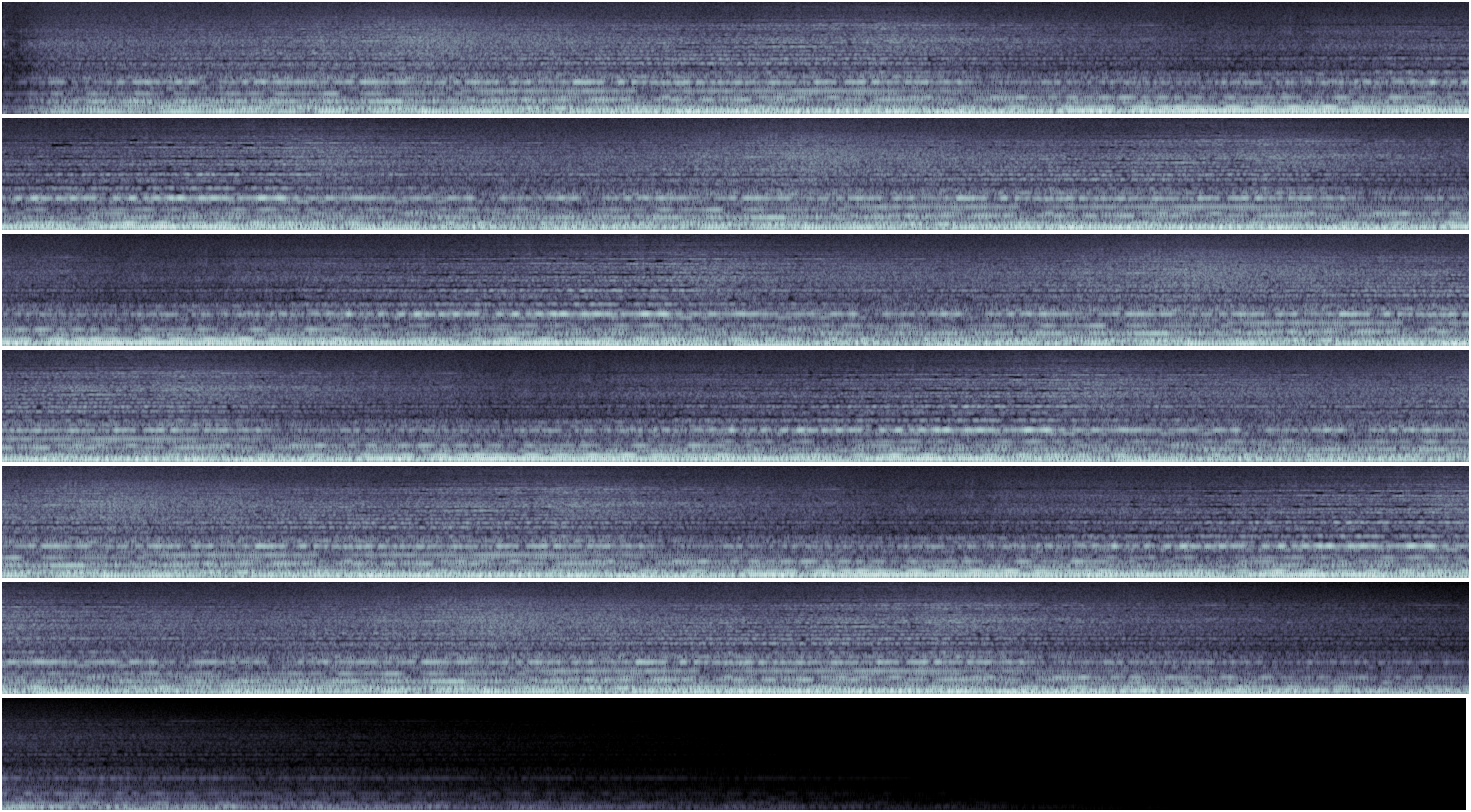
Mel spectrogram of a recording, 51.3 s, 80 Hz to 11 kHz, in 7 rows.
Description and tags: another drone
I recorded a bunch of guitar noodling to a Fostex X-26 four-track recorder, then recorded the tape to my computer with Goldwave wherein I cut out a segment which was looped and then processed with reverb effects and other VSTs in FL Studio.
